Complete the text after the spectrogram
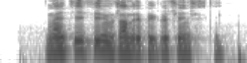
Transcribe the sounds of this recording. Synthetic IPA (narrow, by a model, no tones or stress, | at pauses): nɐjt̪ʲifʲilʲmvʐanɾʲɪpɾʲɪklʲʉt͡ɕenʲt͡ɕɪ̥skʲɪj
